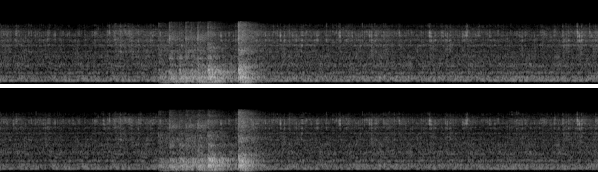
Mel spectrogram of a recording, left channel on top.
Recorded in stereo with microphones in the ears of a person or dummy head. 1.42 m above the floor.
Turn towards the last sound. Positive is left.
turn(degrees=20)  # may be behind; listen again after turning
